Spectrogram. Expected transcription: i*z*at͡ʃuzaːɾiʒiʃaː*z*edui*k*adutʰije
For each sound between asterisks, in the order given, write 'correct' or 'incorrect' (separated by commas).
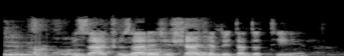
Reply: correct, incorrect, incorrect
